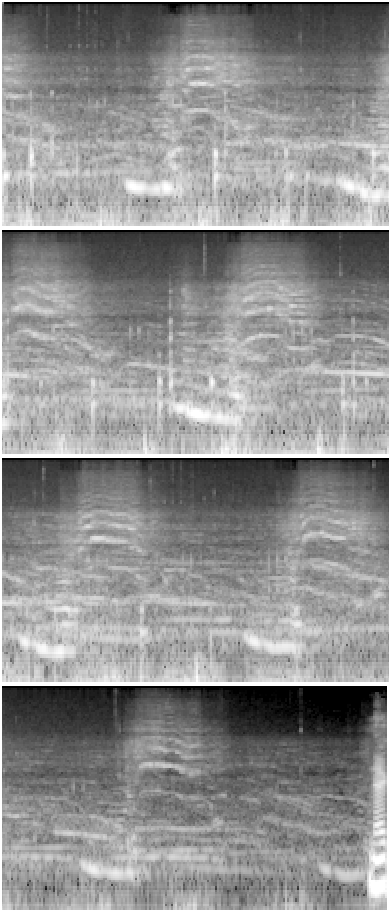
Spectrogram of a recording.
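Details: Bowhead whales recorded by passive acoustic monitoring in the northern Bering Sea around St. Lawrence Island: repeated harmonic swept calls, each rising and falling, about every two seconds, with a low steady rumble underneath.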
